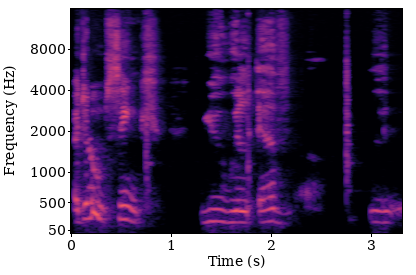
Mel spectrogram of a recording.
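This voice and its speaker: A woman playing a strange, fretful and possessive character, halting and pleading in melodramatic 1940s radio horror style. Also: lowish voice, dark tone, slight background noise. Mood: ominous pleading.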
